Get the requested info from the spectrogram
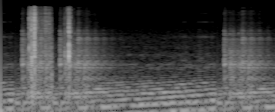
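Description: Two sharp clicks about half a second apart, the first a little longer, over a low ambient drone that swells and cuts off suddenly, about three seconds apart: interface sound effects as the map's 'Enter' arrow is clicked.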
